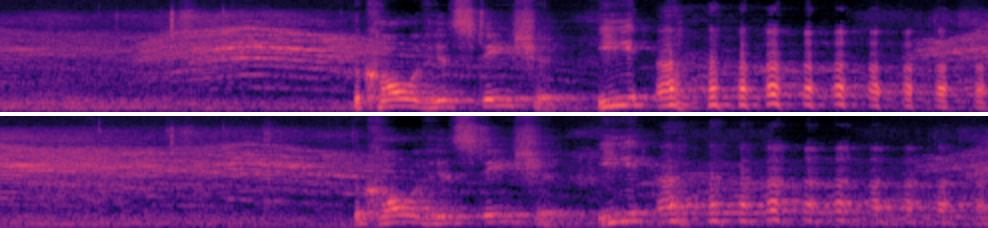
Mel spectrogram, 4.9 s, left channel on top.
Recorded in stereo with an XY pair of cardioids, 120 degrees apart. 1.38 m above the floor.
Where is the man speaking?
50° left, 1.3 m.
